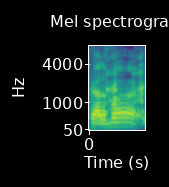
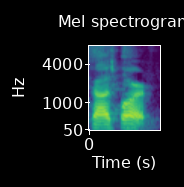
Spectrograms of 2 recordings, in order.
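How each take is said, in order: First: It is said in a local Atlanta accent. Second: It is said in a neutral, standard accent. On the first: It is how locals say it. "That's the College Park version" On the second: It is adjusted for an outside listener. "I'm talking to you. I'm gonna say College Park"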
